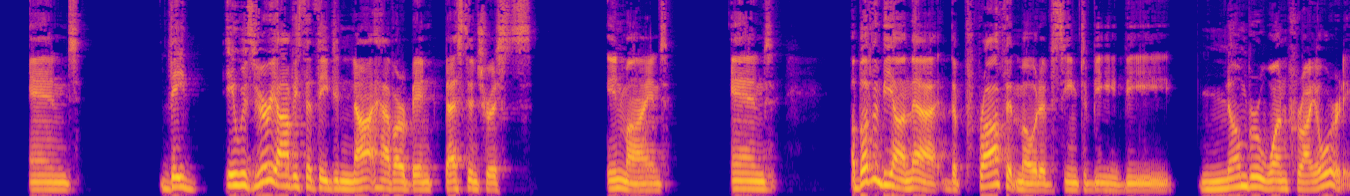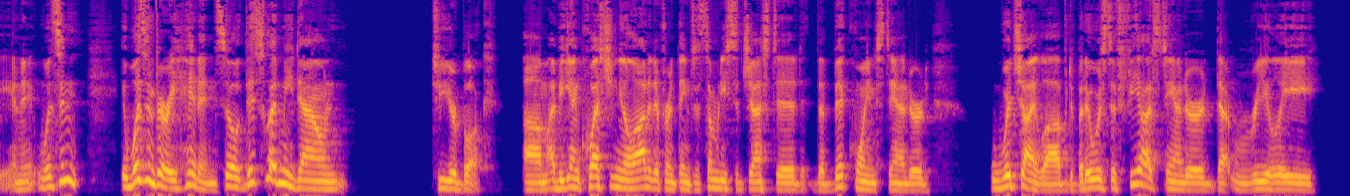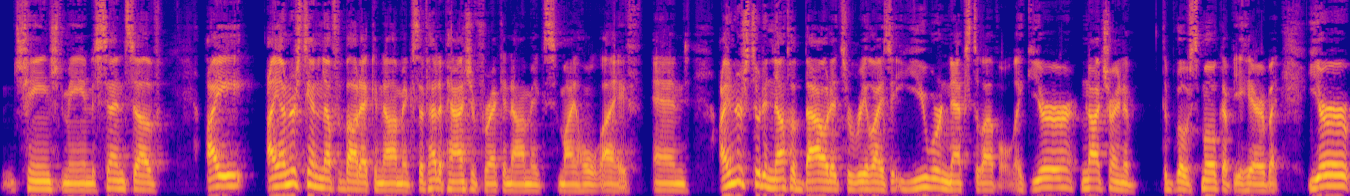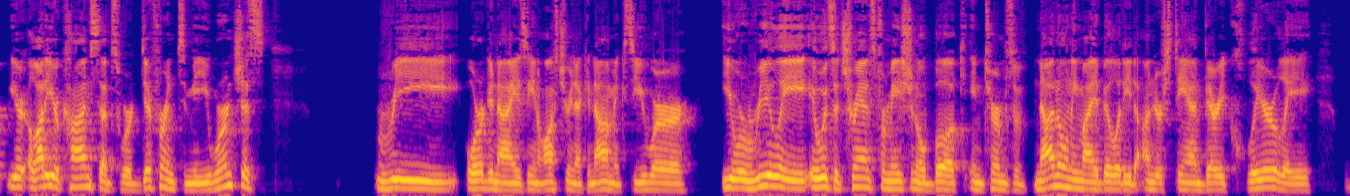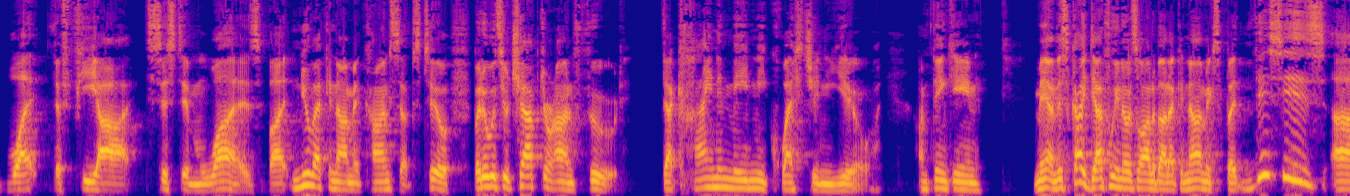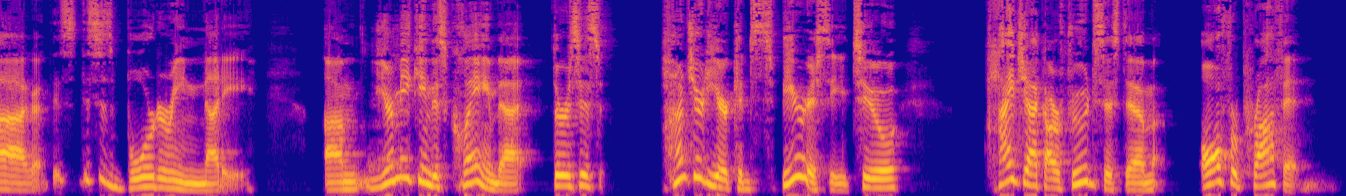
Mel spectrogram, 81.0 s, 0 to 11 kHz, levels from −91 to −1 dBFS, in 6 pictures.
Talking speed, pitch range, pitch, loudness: 165 wpm, 115-155 Hz, 130 Hz, -16 LUFS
